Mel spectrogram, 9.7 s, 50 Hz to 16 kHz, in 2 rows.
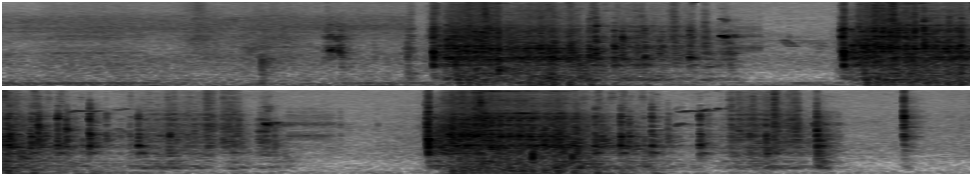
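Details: Stihl BR400 leaf blower, about 20 years old, flooding every start attempt before carburetor replacement; three rounds of rapid pull-cord yanks with only brief coughs, never runs, flooding from faulty carb.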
